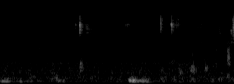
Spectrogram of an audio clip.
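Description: A few faint, short clicks of a computer mouse, spread apart in an otherwise quiet stretch.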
